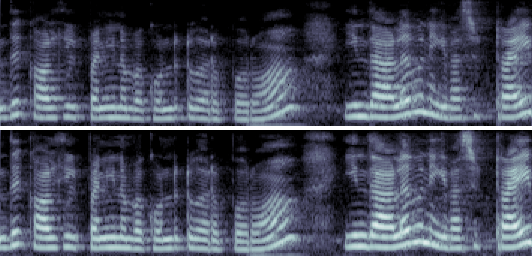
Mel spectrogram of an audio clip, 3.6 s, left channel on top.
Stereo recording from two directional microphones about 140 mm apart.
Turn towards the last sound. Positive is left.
turn(degrees=-35)  # may be behind; listen again after turning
